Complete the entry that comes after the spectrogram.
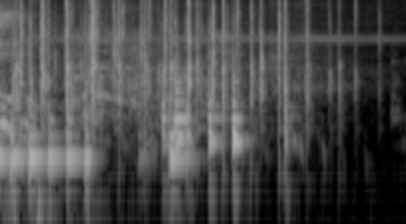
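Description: A short burst of applause: a small group claps in quick, uneven bursts with voices or cheers mixed in at first, then the clapping thins out and fades over about four seconds.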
